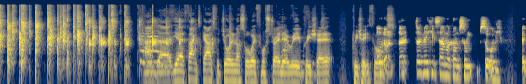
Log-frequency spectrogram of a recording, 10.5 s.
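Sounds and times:
few hands clapping: 0.0 - 5.0
speech: 2.9 - 10.5.

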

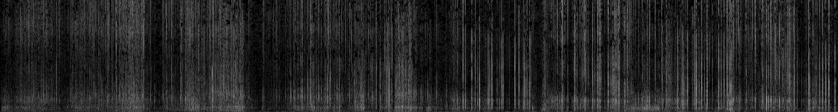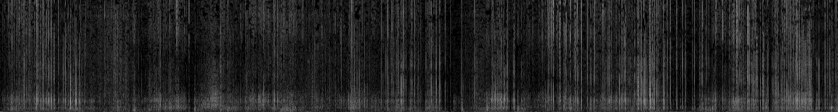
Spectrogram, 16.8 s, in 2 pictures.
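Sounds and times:
binaural mic scratching with massage and tapping: 0.0 - 16.7.

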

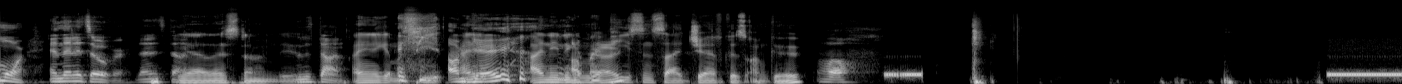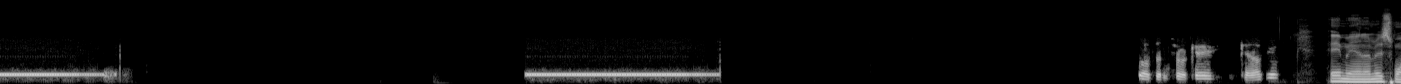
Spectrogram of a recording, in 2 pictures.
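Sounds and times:
speech: 0.0 - 9.0, 25.4 - 28.0
telephone ringback tone while placing call: 8.8 - 9.2, 13.3 - 15.2, 19.3 - 21.2.

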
